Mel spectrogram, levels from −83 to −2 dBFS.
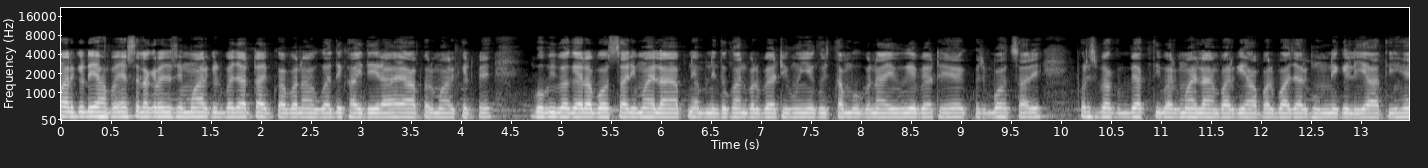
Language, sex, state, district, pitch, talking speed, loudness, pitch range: Hindi, male, Chhattisgarh, Bilaspur, 150 Hz, 255 wpm, -16 LUFS, 145-155 Hz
